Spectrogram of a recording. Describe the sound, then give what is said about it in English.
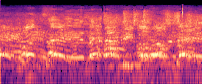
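A lively crowd at a statewide voting rights bus tour event in Florida, preparing to hit the streets, cheers and whoops energetically, many voices overlapping in loud, rising shouts that swell in waves, sustained throughout. “An enthusiastic crowd prepares to hit the streets to make a difference.”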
